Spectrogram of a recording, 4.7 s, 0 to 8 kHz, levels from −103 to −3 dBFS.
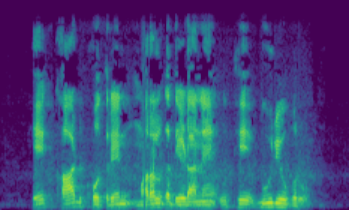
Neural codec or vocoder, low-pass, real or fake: none; 7.2 kHz; real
